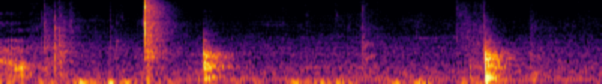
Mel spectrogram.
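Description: A deck of oracle cards being shuffled by hand, with sharp slaps of cards: one about a second in, another just after, and the loudest a little past three seconds, along with lighter ticks of cards riffling.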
